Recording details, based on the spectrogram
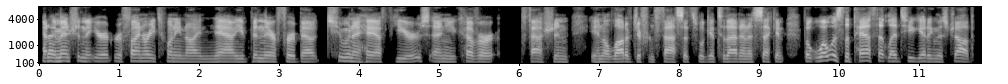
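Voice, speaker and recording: A man's voice: fairly high pitch, fairly even intonation, fairly quick, sharp tone, smooth, no echo, poor audio. A man hosting a podcast who asks short, friendly questions and laughs along with his guest. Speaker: podcast host. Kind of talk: interviewer asking questions.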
